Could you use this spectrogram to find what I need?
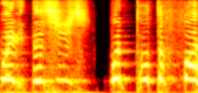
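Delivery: very high-pitched, baffled outburst.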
